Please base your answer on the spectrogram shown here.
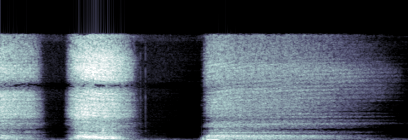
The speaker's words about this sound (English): you breathe through the nose with a double inhale like this. So a double inhale.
